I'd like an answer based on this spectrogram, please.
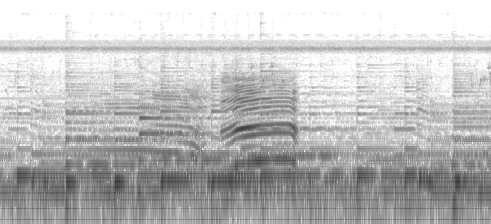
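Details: Cattle being driven home to the barn from the fields, calling to companions: one drawn-out moo that bends downward then levels off, heard above continuous background music with a steady insect-like hum.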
